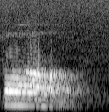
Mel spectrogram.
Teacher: This is the sound aw. The lips are rounded, and the sound comes out aw. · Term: vowel modifying sound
